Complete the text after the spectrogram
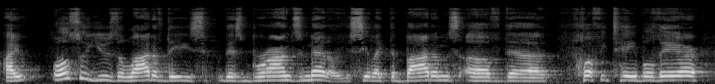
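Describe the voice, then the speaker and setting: A woman's voice: fairly low pitch, steady tone, unhurried, dark tone. Chatty woman touring her home. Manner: chatty, many fillers and restarts. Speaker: vlogger giving a house tour. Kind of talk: casual walk-through narration. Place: in a large furnished house, walking room to room. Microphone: handheld camera, speaker off screen.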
